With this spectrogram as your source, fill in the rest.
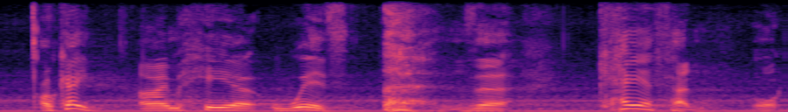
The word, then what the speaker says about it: Caofen: the Ola Grant okay I'm here with the Caan or calan if you want to pronounce it correctly but the kfn electric 125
